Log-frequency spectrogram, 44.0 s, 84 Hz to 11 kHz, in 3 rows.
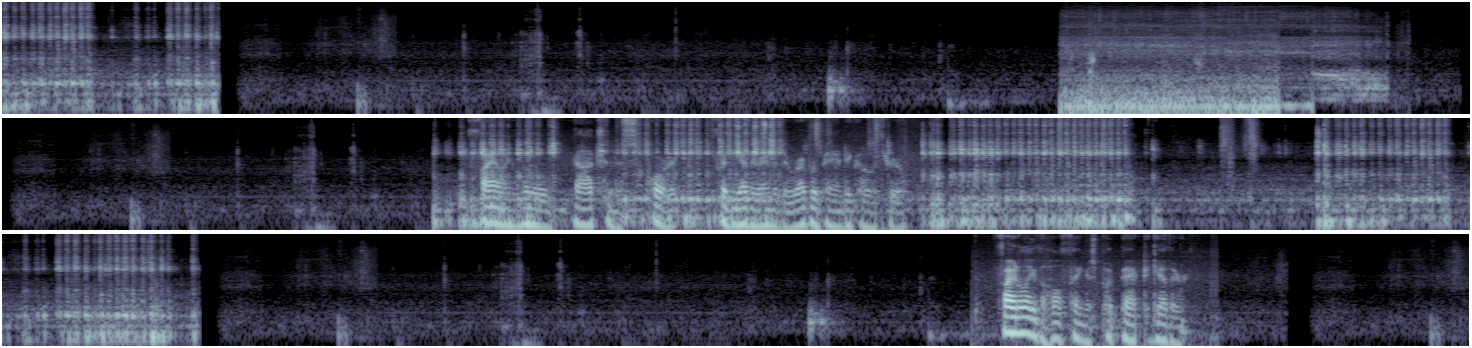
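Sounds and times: file rasping on brass rod: 0.0 - 2.2, 19.0 - 22.9, 23.9 - 26.1, 27.9 - 31.4
drill press motor hum: 10.6 - 14.0.

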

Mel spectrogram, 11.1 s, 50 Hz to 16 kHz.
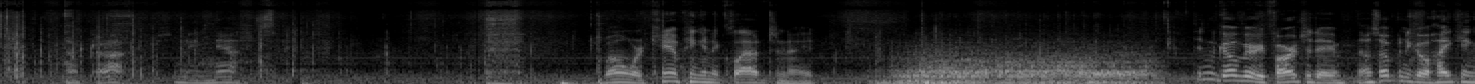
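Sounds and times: van sliding door rumbling: 6.5 - 8.8.

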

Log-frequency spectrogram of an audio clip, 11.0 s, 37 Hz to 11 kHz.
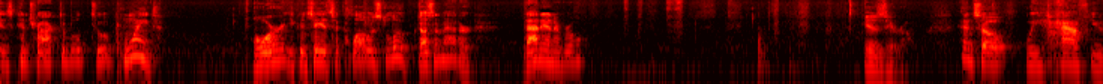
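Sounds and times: marker scratching on paper: 5.8 - 8.4.

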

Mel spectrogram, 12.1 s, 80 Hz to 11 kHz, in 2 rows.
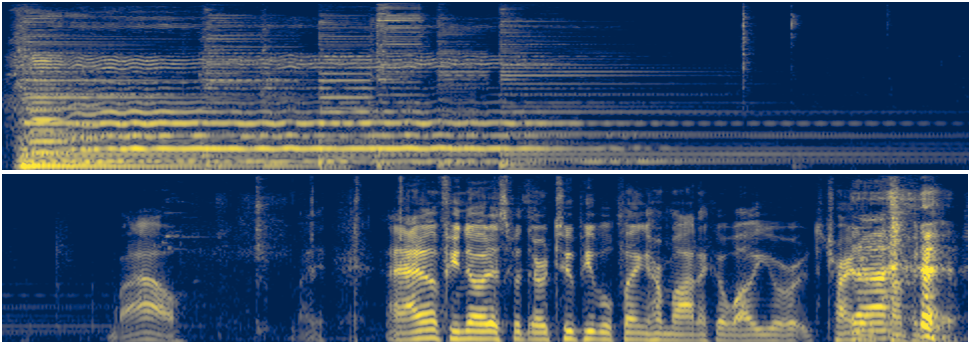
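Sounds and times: acoustic guitar chord ringing: 0.0 - 6.7.

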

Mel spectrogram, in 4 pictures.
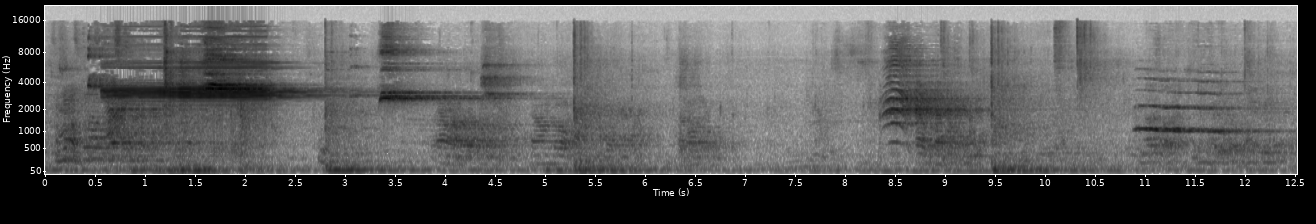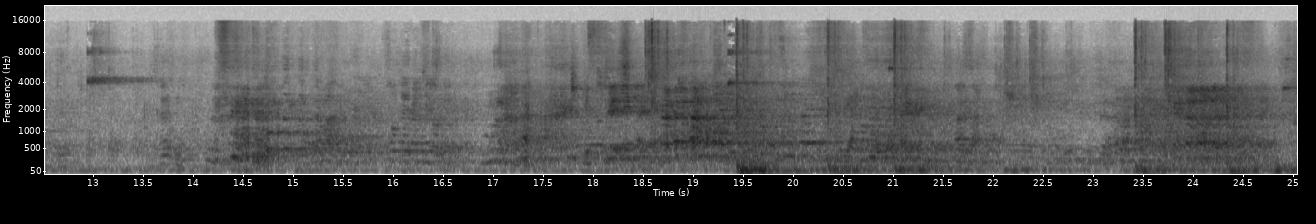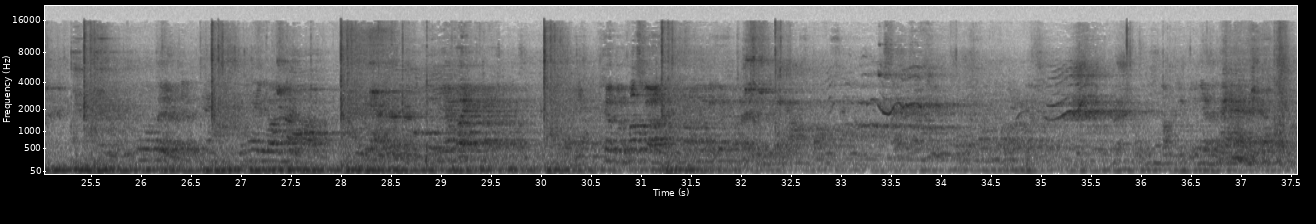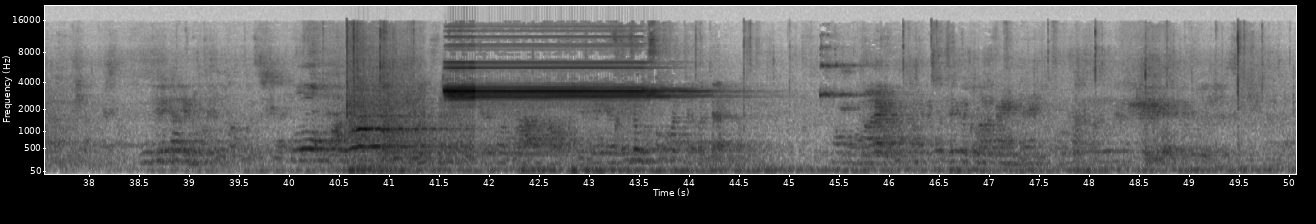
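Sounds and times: players' voices: 0.0 - 7.0, 13.6 - 50.0.

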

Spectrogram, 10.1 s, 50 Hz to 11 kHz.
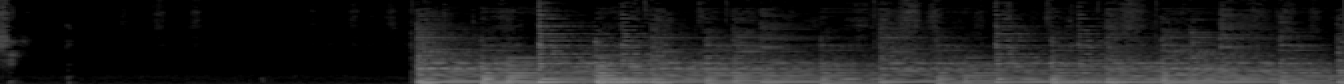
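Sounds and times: low steady hum: 0.0 - 6.9.

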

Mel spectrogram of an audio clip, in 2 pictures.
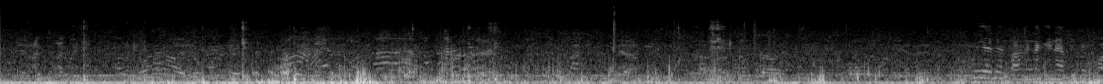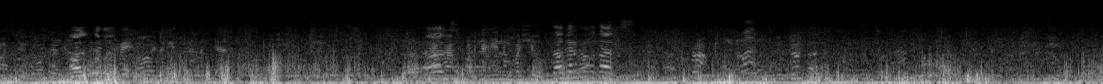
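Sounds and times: people talking: 0.0 - 22.0
wind rumble on microphone: 0.0 - 22.0.

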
